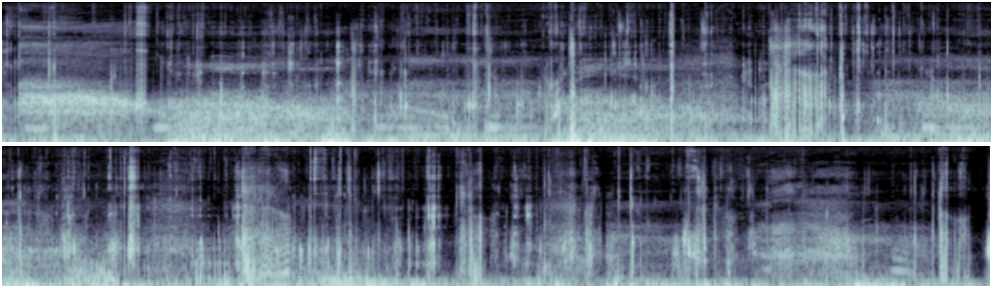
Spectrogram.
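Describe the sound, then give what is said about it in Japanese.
Wet ear-licking sounds from two people in an ASMR recording: dense, continuous smacking, slurping and clicking mouth noises, fairly loud and close, with no pause across the whole stretch. “二人がかりでお耳舐められる。”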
